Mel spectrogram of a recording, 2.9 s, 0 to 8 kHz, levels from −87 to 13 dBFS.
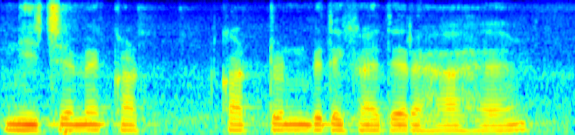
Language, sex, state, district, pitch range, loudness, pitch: Hindi, male, Arunachal Pradesh, Papum Pare, 120-130 Hz, -16 LUFS, 125 Hz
